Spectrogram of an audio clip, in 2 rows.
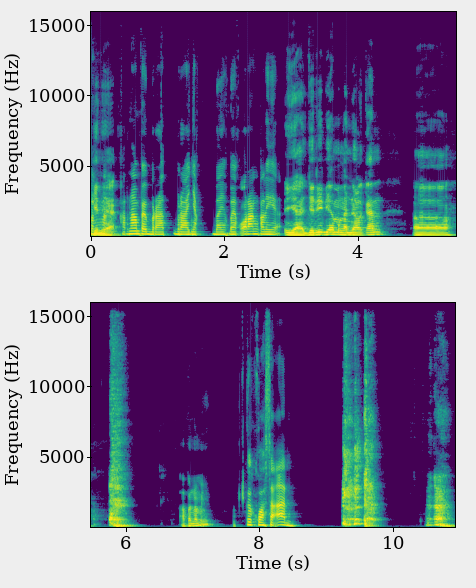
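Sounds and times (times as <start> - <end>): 
speech: 0.0 - 6.1, 6.8 - 8.6, 10.5 - 10.9
harsh throat clearing: 5.7 - 6.2, 9.2 - 10.9
person coughing: 5.8 - 6.2, 9.2 - 10.9.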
